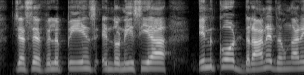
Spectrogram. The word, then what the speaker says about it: Philippines: है इंडिया के लिए, फिलीपींस। इसको फिलिपाइंस नहीं प्रोनाउंस करते हैं हम, काफी बार इंडिया में हम लोग फिलिपाइंस बोल रहे होते हैं।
